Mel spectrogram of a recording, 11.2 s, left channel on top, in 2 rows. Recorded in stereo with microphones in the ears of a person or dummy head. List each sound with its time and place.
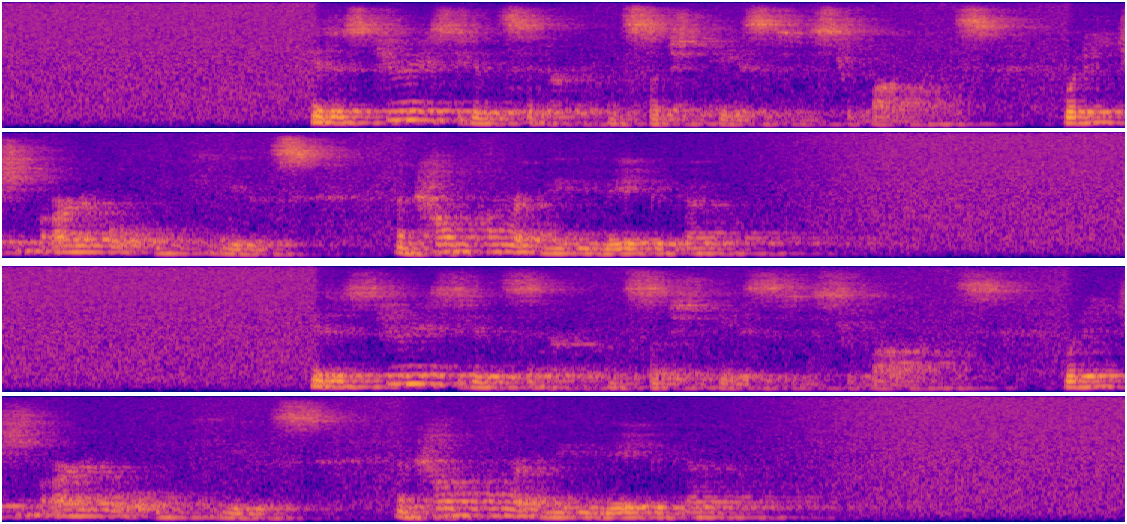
1.5 s a man speaking: 20° left (ahead or behind), 2.5 m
